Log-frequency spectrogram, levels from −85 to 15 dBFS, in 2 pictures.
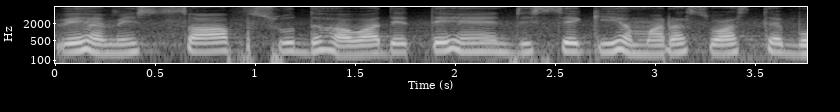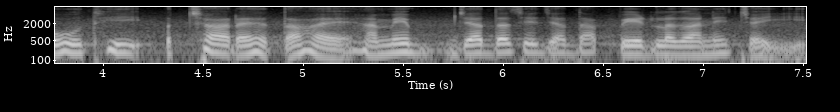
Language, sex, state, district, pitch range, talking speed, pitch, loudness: Hindi, female, Uttar Pradesh, Hamirpur, 180-205 Hz, 185 wpm, 195 Hz, -16 LUFS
